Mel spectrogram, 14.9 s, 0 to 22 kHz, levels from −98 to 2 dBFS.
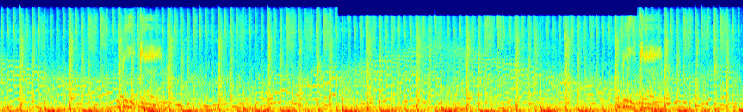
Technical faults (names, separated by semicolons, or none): adaptive stream at a lower bitrate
